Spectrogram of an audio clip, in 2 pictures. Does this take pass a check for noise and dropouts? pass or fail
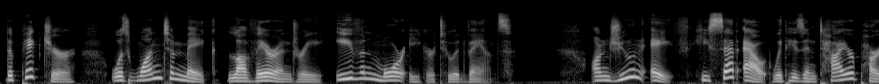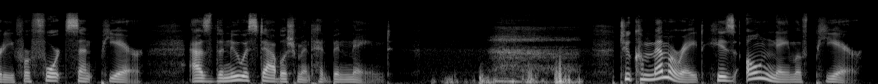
fail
